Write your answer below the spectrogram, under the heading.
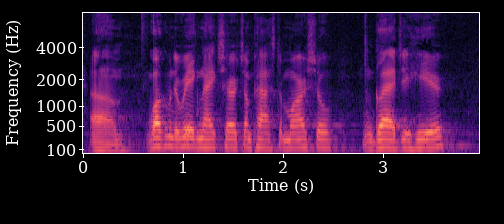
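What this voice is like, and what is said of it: Deeper voice from a cold. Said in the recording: “having a cold ... a little cold ... my voice gets deeper ... I don't sound like a mouse”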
